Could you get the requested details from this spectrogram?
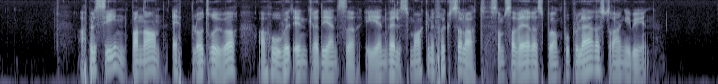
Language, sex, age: Norwegian, male, 18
